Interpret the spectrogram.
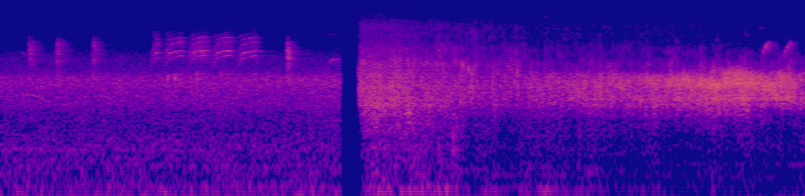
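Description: Small birds chirping in short high calls over a steady hiss, with a quick run of chirps about two seconds in. The sound cuts out for a moment just after four seconds and comes back with a louder hiss that swells toward the end, where a few rising chirps are heard.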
